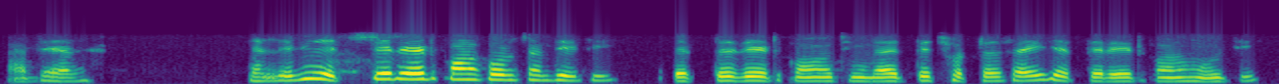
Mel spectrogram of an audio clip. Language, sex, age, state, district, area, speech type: Odia, female, 60+, Odisha, Gajapati, rural, conversation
